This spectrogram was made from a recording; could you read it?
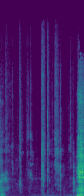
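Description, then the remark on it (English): Paper slips rustle and crinkle as three are drawn one by one out of a big jar full of slips of paper, in several short bursts separated by brief pauses, ending with a louder scrunch. “It's full of slips of paper. I'm going to take out one for you, one for me, one for the audience.”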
